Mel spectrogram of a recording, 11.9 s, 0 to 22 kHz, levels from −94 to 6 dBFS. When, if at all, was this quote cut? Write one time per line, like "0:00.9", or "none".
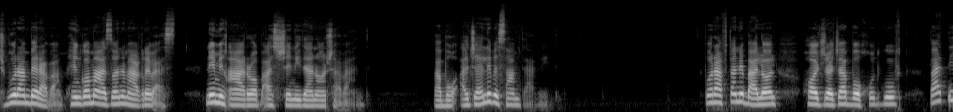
0:02.8
0:04.1
0:06.5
